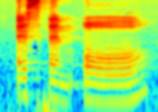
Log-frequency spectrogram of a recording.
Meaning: initialism of Světová meteorologická organizace (“World Meteorological Organisation”): WMO
- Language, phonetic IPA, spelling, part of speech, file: Czech, [ɛs ɛm oː], SMO, proper noun, Cs-SMO.ogg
